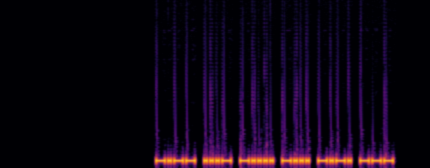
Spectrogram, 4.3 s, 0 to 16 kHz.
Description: Morse code, heard as a keyed tone, about 40 wpm, 700 Hz. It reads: YV6BCO
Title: DXCC-100 Call Signs - 6 Characters - 40wpm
